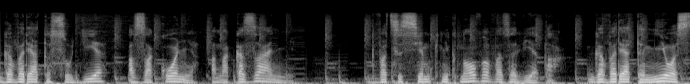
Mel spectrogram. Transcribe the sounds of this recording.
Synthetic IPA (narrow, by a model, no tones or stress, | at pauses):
ɡəvɐɾʲat̪ɐsʊdʲeɐzɐkonʲɛɐnɐkɐzanʲɪː | d̪vat̪sɨtʲsʲemʲknʲiknovəvəzɐvʲet̪əɡəvɐɾʲat̪ɐmʲilˠəsʲ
